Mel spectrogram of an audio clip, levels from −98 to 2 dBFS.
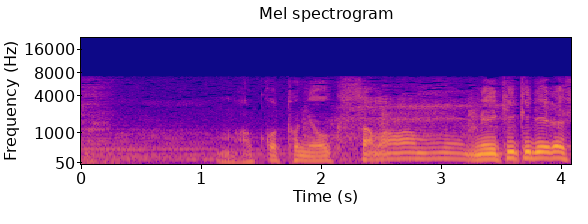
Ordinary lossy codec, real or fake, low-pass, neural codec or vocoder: MP3, 48 kbps; real; 7.2 kHz; none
